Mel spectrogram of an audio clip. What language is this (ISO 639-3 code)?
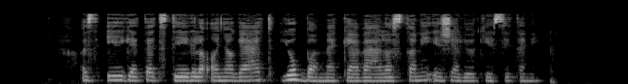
hun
